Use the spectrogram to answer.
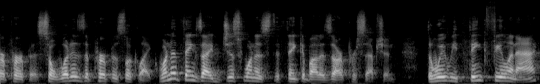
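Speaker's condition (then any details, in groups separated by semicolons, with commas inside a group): No condition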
